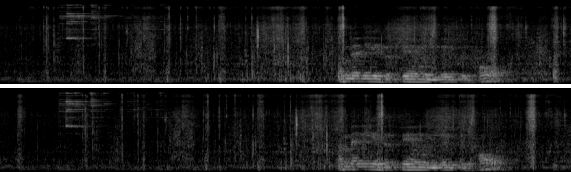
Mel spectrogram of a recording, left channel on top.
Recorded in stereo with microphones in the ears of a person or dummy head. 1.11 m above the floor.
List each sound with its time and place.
0.6 s keys jangling: 50° right (ahead or behind), 1.0 m
3.4 s a man speaking: 80° right, 0.8 m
